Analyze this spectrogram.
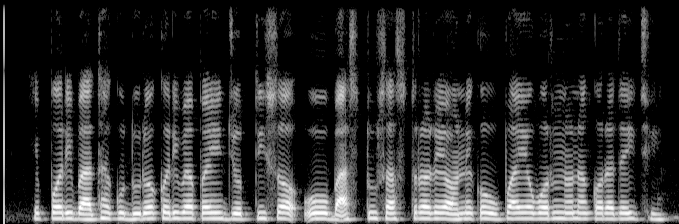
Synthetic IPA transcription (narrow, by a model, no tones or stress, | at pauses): epɔɾibad̪ʱakud̪uɾɔkɔɾibapaĩd͡ʒot̪isɔobast̪usast̪ɾɔɾeɔnekɔupajɔbɔɾnɔnakɔɾad͡ʒajt͡ʃʰi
